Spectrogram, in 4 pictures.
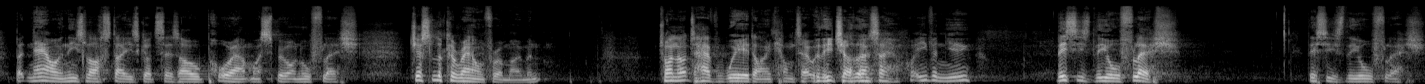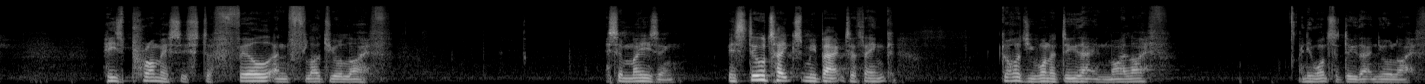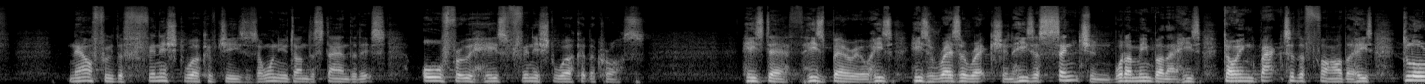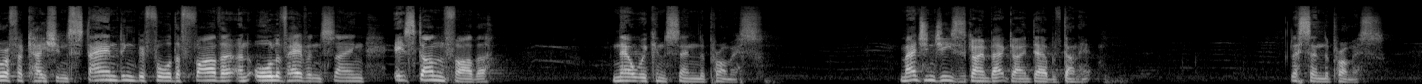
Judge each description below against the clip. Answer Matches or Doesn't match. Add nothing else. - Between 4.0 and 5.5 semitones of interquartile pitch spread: Matches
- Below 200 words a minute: Matches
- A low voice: Doesn't match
